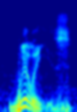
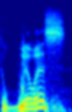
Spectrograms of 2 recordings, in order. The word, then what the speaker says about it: Willys: John Willis, who was the Willis Overland Company, went to his grave in 1935 mad because people called his cars Willies. Not the name. His name is pronounced Willis.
